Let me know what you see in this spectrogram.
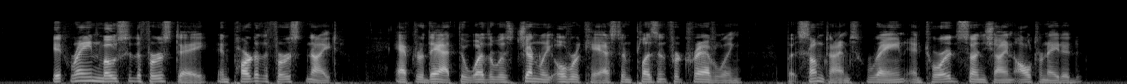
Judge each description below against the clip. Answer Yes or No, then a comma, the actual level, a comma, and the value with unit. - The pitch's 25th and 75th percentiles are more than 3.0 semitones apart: Yes, average, 4.1 semitones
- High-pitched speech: No, low, 115 Hz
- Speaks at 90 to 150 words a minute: No, average, 165 wpm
